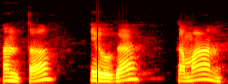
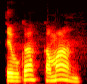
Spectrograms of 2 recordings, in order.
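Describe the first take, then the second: First: The first two words are said fully and separately. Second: The first two words are merged into one shortened word.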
